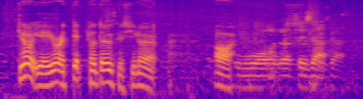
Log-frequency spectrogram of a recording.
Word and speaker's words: Diplodocus: Dip. La. Doke. Oh. A Diplodocus. It's like woke, but doke. Yeah, bitch. Wait, what did you say? Huh? Did you say it wrong again? No. Diplodocus.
